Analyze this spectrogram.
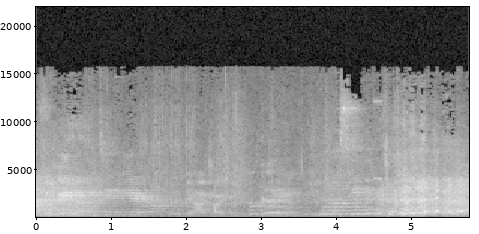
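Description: A young woman speaks into a microphone through loudspeakers in a large hall.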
